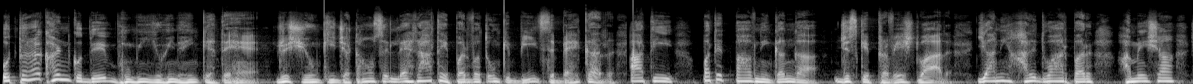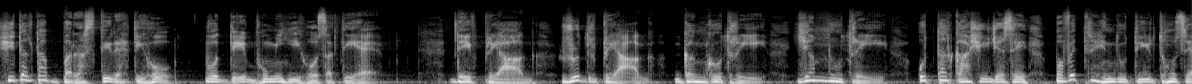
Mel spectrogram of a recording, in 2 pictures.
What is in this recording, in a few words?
hindi narration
